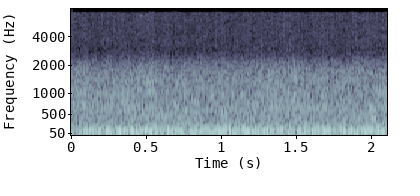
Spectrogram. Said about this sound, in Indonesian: Uh, sebelumnya mohon maaf nih kalau ada suara gemericik hujan karena di luar sangat ya hujan lah. Jadi semoga tidak mengganggu.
